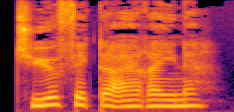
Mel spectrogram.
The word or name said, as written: tyrefægterarena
